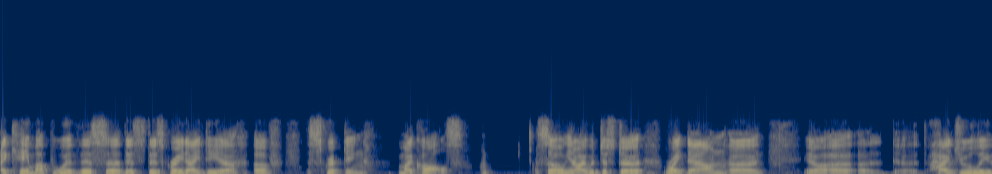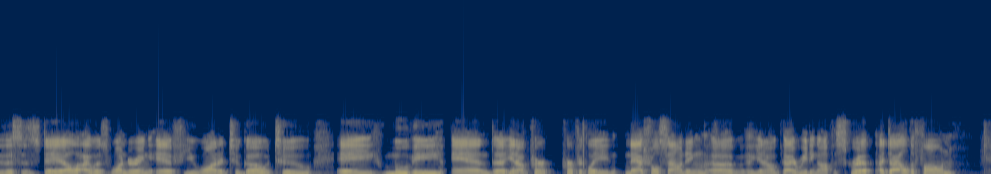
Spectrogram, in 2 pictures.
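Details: Adult man who stutters; stuttering.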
